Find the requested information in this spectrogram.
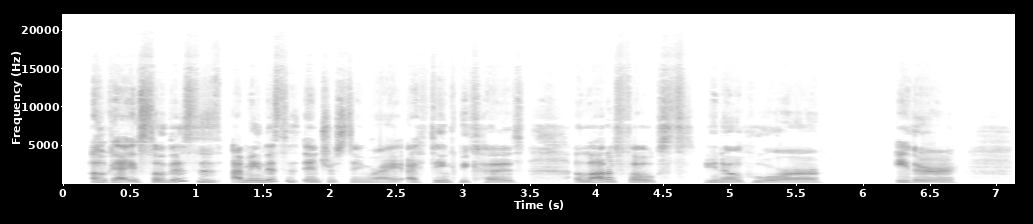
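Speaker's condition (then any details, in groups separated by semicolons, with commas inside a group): No condition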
